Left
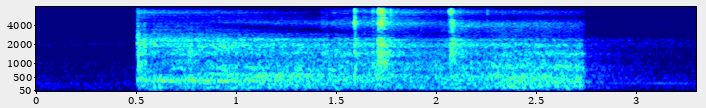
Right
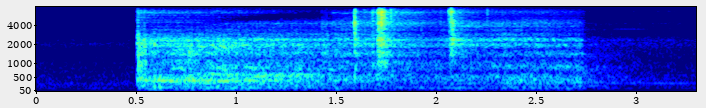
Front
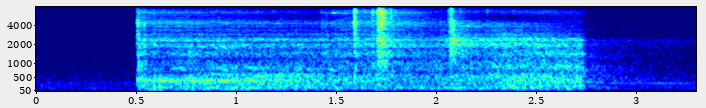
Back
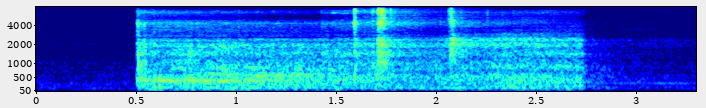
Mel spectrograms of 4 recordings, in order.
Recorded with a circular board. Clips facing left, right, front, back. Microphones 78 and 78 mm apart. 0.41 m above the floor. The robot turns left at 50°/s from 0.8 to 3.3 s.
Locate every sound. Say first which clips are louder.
0.5 s a door slam: even, back 6 dB; 175° right, 0.7 m; by 2.8 s 85° left, 0.7 m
